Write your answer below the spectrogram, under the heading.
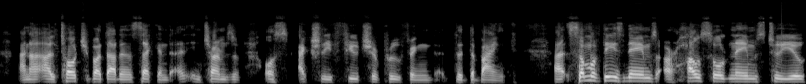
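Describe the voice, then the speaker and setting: A man with an Irish accent talks at a very fast pace and medium pitch with ordinary pitch variation. The sound is dry and close with no echo. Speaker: software company representative. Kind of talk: webinar presentation. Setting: online webinar. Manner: halting, many fillers and restarts.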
